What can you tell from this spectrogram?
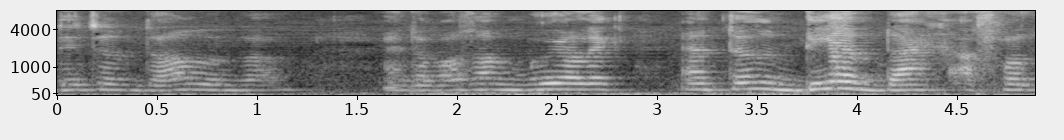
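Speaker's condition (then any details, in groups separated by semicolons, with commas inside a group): Brain hemorrhage; brain hemorrhage over 20 years ago, unable to speak afterwards; difficulty speaking, some letters no longer pronounceable, speaks less well than before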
